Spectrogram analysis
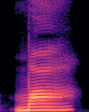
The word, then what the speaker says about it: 妈: 比如妈，一声是妈妈，马，三声是 horse。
